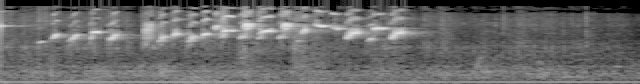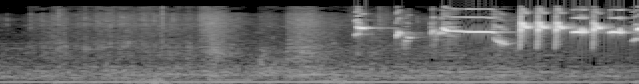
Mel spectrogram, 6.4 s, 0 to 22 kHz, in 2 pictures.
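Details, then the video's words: A Moroccan goldfinch bred in 2022 sings a two-second stream of quick, rolling, metallic twitters, falls silent, then resumes with sharp, buzzy, tinkling notes; a low hum sits in the background. "طائر الحسون انتاج 2022 ماشالله صوته جميل حسون مغربي"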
